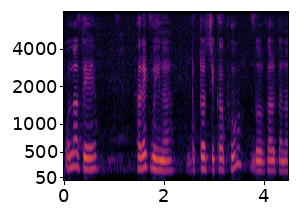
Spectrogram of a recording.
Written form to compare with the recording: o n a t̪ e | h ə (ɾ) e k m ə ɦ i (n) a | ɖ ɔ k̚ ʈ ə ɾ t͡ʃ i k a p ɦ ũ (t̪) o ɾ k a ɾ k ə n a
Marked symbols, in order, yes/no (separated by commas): yes, yes, no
